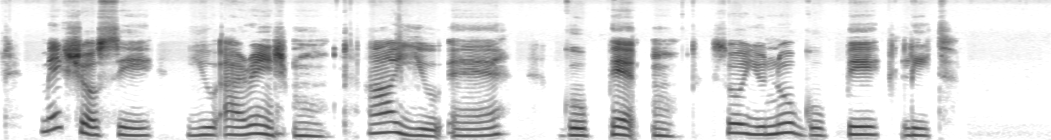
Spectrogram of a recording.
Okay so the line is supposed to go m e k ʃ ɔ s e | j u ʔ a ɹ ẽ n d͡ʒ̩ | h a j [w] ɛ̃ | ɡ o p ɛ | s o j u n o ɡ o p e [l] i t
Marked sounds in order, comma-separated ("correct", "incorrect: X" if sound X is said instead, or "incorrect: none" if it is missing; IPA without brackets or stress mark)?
incorrect: u, correct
